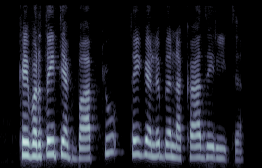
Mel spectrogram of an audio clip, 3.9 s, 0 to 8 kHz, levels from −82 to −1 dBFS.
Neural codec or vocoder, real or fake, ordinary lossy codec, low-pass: codec, 16 kHz, 1 kbps, X-Codec, WavLM features, trained on Multilingual LibriSpeech; fake; MP3, 64 kbps; 7.2 kHz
